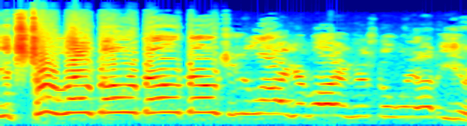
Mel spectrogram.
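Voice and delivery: high, wailing mock panic; hammed-up panicked denial; freaking out. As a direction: imitate her hysterics, very high and easing at the end. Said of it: "she's freaking out and freaking out".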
